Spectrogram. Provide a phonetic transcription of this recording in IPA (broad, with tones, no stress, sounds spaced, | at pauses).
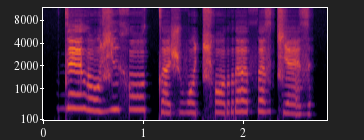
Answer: d ɛː˦ l ɔː˨ ʑ ɨ˦ x ɔː˦ tː ɐː˨ ʃ v ɔ˨ t͡ɕʰ ɔ˨ r ɐː˦ θ ɐ˦ z t͡ɕ ɛː˨ z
